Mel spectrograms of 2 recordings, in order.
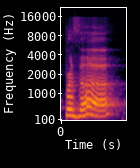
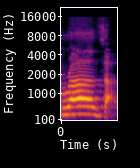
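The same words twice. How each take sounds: First: The second syllable has a full vowel. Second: The second syllable has a reduced uh vowel. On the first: The speaker calls it wrong. "I don't say brother" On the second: The speaker calls it right. "it's brother"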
